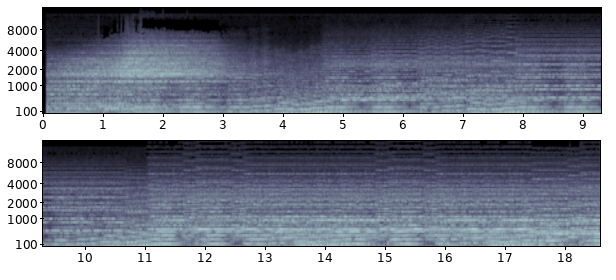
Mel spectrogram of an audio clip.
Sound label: confident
